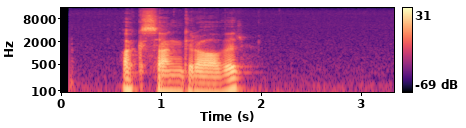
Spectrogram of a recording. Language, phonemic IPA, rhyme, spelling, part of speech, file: Norwegian Bokmål, /akˈsaŋ.ɡrɑːʋər/, -ər, accent graver, noun, Nb-accent graver.ogg
- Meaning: indefinite plural of accent grave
